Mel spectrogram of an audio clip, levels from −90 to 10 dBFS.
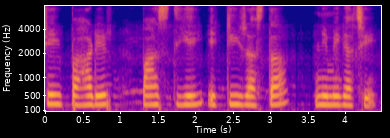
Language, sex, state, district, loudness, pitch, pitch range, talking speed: Bengali, female, West Bengal, Cooch Behar, -16 LUFS, 245 Hz, 245-255 Hz, 105 wpm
